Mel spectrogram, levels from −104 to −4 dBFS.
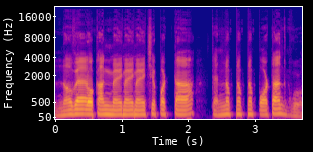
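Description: Packets failed to reach the receiver in time in this speech clip, and the playback device ran dry twice. First, a burst of packet loss runs from 0.39 to 0.47 s. The receiver covers the hole by stretching the last sound for about 60 ms and fading it down, so the sound turns into a held, dimming buzz or hiss. When the signal returns, about 60 ms of the original has been skipped, and the speech jumps ahead rather than picking up where it stopped.

At 1.02 to 1.37 s and again at 2.73 to 3.07 s, a repeated buffer occurs. New audio was not ready when the output needed it, so the device replayed its last block, which lasts about 171 ms and fits an 8192-sample buffer. Each block sounds three times in a row, with a hard seam at every join, and this is heard as a short stutter. Little or no audio appears to be lost, because the stream simply resumes after the repeats.

Between 1.94 and 1.98 s there is short concealed packet loss. 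About 20 ms of audio never arrived, and the decoder filled roughly 26 ms by extending the preceding sound and then blending back into the real signal. This leaves a quick smear or wobble, and a brief consonant in that spot can disappear.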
